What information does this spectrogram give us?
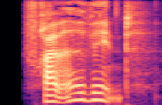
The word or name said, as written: FREMADVENDT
